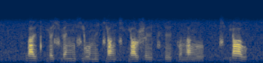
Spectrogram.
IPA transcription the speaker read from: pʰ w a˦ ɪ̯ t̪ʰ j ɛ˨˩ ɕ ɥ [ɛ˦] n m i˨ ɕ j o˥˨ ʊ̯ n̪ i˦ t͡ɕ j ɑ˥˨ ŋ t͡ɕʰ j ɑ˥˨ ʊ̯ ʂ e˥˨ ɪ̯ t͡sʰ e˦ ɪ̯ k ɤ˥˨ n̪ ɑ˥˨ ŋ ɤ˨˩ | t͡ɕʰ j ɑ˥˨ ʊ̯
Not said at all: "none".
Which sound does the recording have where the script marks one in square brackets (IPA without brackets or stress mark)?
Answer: ɛ˦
